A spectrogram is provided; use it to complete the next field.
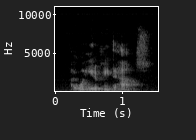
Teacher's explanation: This is affirmative statement. The intonation goes down at the end.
